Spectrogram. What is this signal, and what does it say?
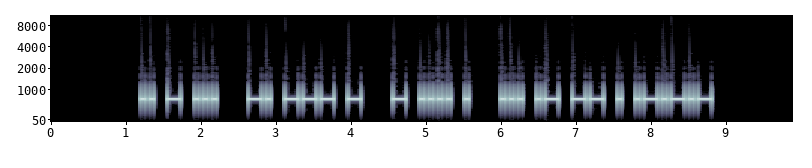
Morse code, heard as a keyed tone, about 21 wpm, 700 Hz. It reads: ITS NOT THE SAME.
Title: Sentences with 2-Word Phrases - Spoken Beginning - 20wpm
